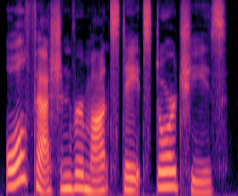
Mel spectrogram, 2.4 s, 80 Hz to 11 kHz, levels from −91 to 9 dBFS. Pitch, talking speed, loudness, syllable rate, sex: 220 Hz, 125 wpm, -17 LUFS, 5.4 syllables/s, female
